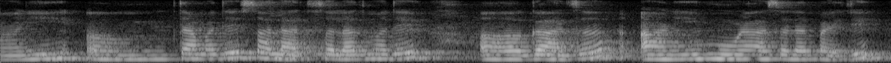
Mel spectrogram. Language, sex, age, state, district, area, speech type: Marathi, female, 45-60, Maharashtra, Yavatmal, urban, spontaneous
